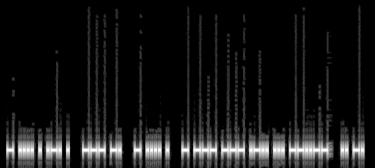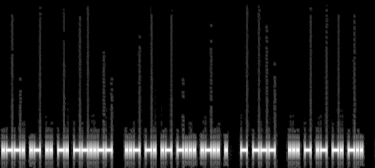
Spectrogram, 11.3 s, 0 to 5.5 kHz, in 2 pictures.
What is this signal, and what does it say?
Morse code, heard as a keyed tone, about 40 wpm, 600 Hz. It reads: THERE ON THE TOOLS, IN PAIN, UNABLE TO STAND
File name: learning center / tower trouble / tower touble 40wpm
